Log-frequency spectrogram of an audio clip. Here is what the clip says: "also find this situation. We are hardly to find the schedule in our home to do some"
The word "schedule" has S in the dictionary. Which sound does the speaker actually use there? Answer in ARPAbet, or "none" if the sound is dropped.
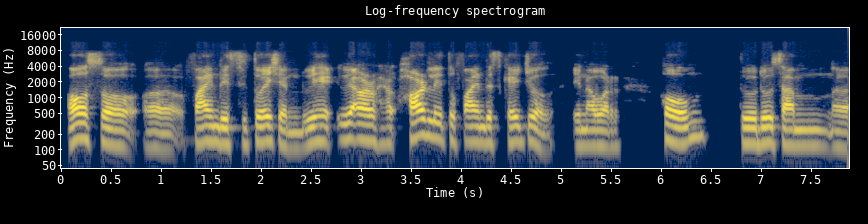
S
